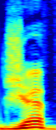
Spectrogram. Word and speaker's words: Gef: important to mention that Jeff is spelled g f yes Jeff the talk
